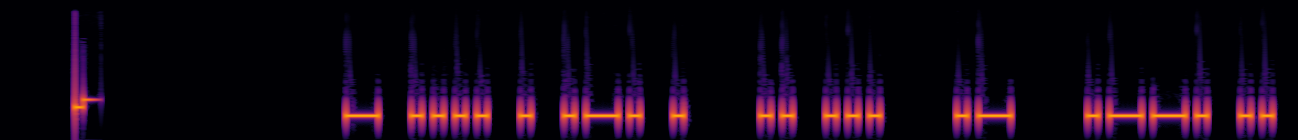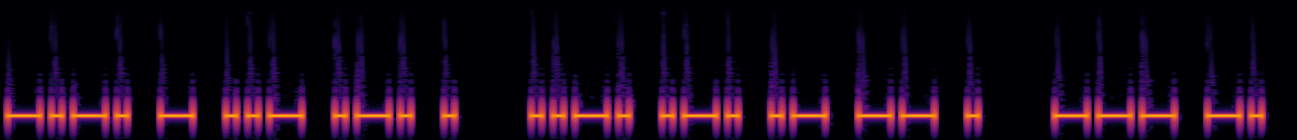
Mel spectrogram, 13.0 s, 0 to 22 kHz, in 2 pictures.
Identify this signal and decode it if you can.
Morse code, heard as a keyed tone, about 22 wpm, 700 Hz. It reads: THERE IS A PICTURE FRAME ON
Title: Sentences from Top 1000 Words - Review Part 6 - 22wpm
